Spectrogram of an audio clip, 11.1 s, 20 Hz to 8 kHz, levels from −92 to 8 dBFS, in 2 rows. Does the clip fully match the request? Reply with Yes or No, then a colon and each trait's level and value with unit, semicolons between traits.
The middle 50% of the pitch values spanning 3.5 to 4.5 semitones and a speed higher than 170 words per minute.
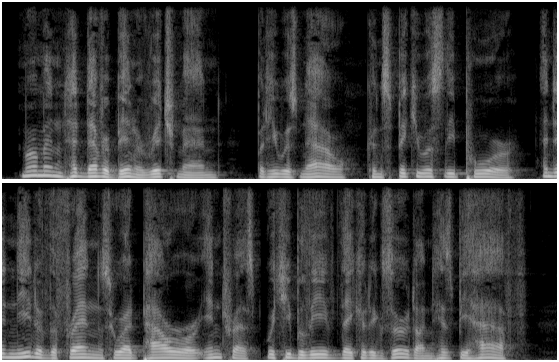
No: average, 3.0 semitones; average, 180 wpm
